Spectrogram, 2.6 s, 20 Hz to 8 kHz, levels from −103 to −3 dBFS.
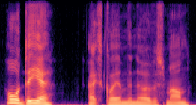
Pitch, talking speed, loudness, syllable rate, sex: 130 Hz, 135 wpm, -19 LUFS, 4.6 syllables/s, male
